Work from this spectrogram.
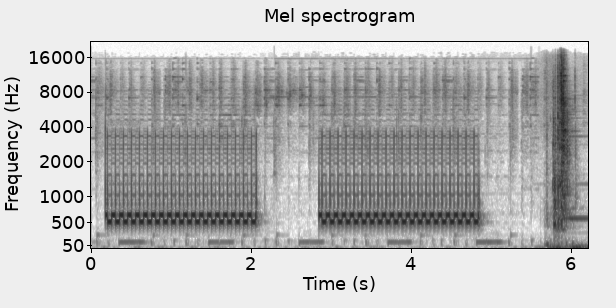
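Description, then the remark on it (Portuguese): A public street payphone rings in two long, loud bursts of rapid, buzzy trilling, with a short pause between them, followed by a brief clunk like a handset being picked up. “começando com essa tua aqui que chegou no nosso telefone, no nosso orelhão da rua.”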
